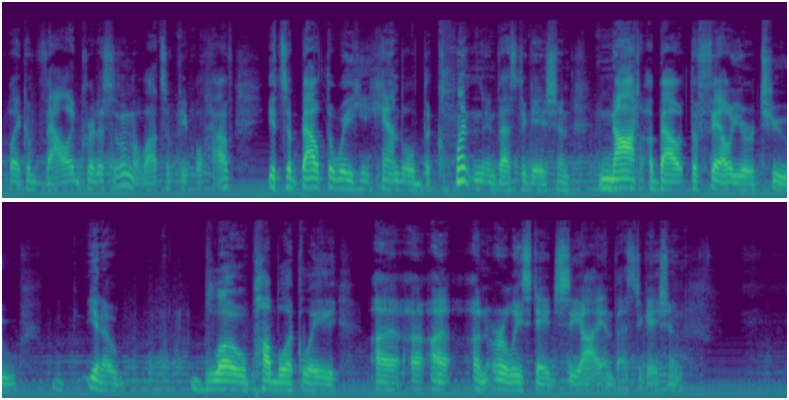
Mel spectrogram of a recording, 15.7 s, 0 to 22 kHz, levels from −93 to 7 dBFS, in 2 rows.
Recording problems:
electrical hum; faint; throughout; 60 Hz, 25 dB below the speech

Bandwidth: 15.5 kHz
